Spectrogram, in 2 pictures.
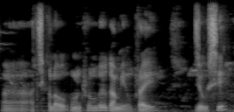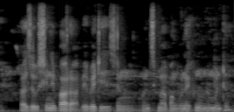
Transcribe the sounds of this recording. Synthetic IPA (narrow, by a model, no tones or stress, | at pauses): a̰tʰi̥kalawmanpʰɾɔmbɯɡamiɔwpʰɾaj | zewsepʰɾajzɯwsenibaɾabebajdizɯŋɔ̰nzimabaŋbɔnajkʰɯnunɯmɯndɯŋ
